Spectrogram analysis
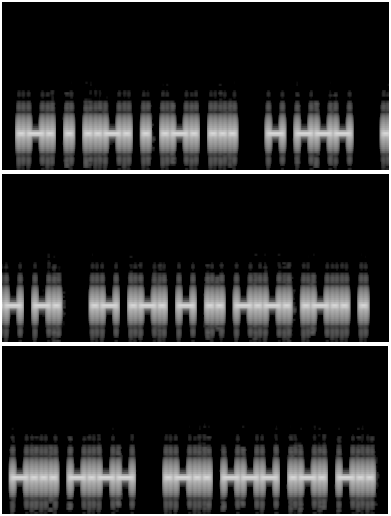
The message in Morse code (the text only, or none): REFERS TO AN ARTICLE BY LORD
